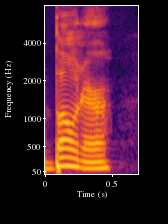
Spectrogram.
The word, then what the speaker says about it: Boehner: And I took that name, Boehner, from John Boehner because I think it's hilarious. It looks like it's spelled Boehner. – Oh, totally. – And he pronounces it Boehner.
